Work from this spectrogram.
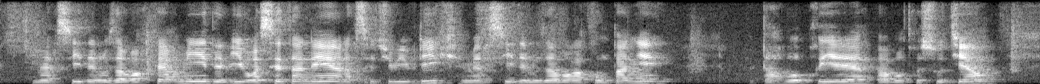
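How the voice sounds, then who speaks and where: Noticeable background noise and audible room echo accompany a man with a fairly high pitch. He speaks at a moderate pace in a flat monotone. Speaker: preacher, Bible institute student. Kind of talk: sermon. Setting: church service, livestreamed. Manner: hesitant, many fillers.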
